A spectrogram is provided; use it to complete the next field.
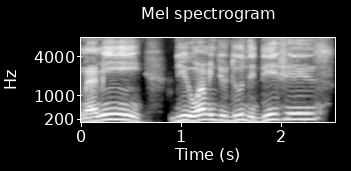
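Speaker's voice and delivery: put-on very high-pitched child voice with Mexican accent. Imitating a spouse asking for dessert: imitating a mexican accent. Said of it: "I'll make it sound like I'm speaking Mexican".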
